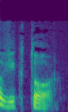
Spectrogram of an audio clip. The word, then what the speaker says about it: Виктор: «И что?» «Вино, Виктор, вино!» Сергей произнес имя друга с ударением на последний слог.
